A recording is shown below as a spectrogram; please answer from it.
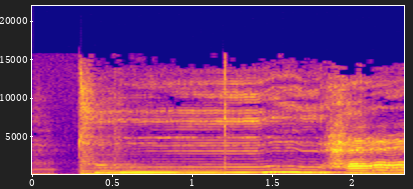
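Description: A woman singing a slow Indonesian worship song over guitar accompaniment. After a short gap she holds one long note, which bends in pitch just before the end.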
